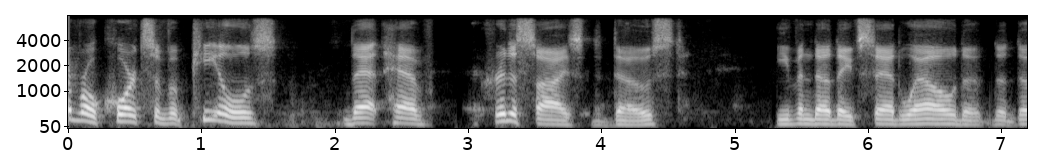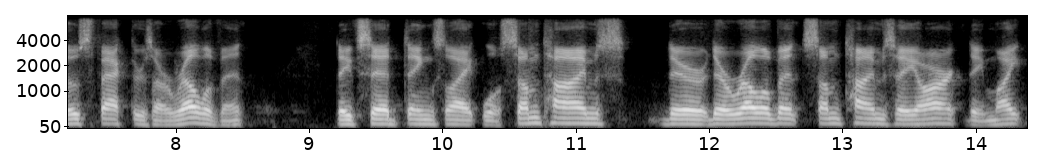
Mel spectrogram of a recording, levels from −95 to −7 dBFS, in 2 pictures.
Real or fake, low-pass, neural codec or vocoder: real; 7.2 kHz; none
